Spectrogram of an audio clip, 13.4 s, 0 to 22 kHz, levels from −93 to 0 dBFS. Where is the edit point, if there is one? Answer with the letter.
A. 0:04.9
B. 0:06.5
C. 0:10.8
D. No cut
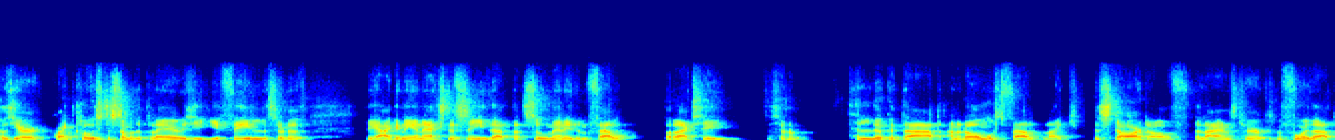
C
